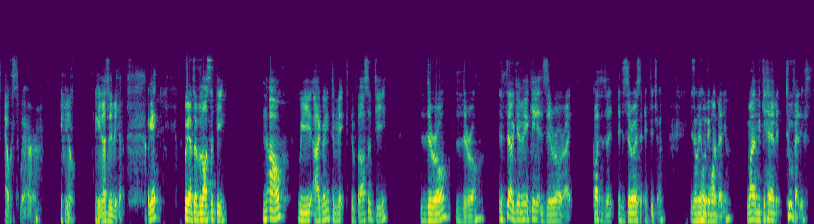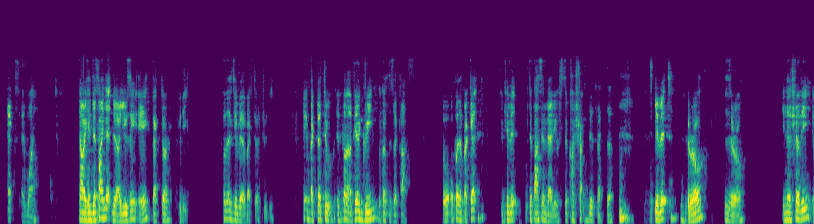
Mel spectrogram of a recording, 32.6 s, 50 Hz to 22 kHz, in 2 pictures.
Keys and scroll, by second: 0.1 ctrl+Right, 0.3 ctrl+Right, 0.8 Left, 3.3 ctrl+Right, 5.0 ctrl+Left.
